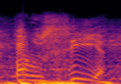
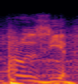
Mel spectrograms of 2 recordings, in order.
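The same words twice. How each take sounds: First: It has a hissing s sound, like double s. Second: It has a buzzing z sound in the middle. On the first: The speaker calls it right. "a pronúncia correta da palavra grega, ... parousia" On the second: The speaker calls it wrong. "e não parousia"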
